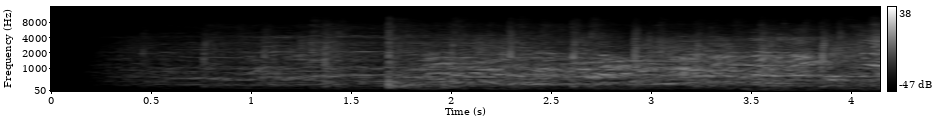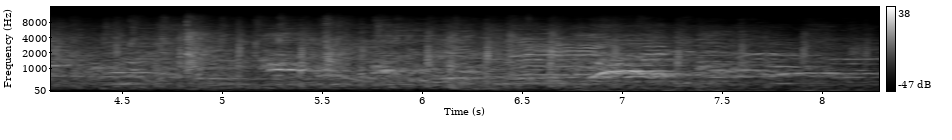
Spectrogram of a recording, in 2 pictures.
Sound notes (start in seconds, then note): 2.0 group chattering; 2.0 jump ropes thudding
